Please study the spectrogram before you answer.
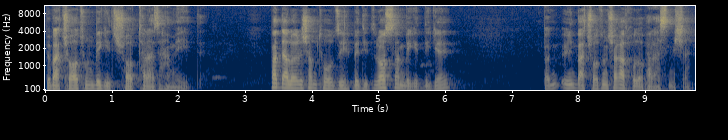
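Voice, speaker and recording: A man preaching a sermon in an animated way, acting out a crying child and the replies to it. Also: medium pitch, gravelly, long pauses.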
